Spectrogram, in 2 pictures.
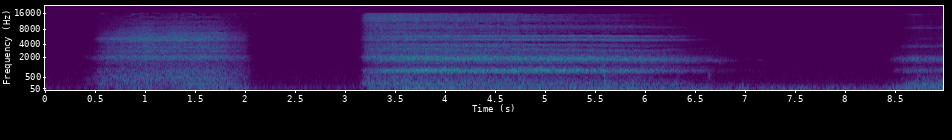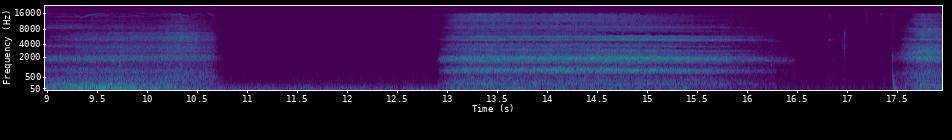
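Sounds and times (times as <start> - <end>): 
deep breaths taken during a guided meditation: 0.0 - 2.2, 3.1 - 7.1, 8.4 - 11.0, 12.8 - 16.6, 17.4 - 17.9.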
